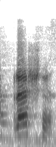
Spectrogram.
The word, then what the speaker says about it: प्रश्न: तो यह जैसे मैं प्रायः एक उच्चारण में गलती करती हूँ। क्या गलती करती हूँ? एक शब्द है प्रश्न।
